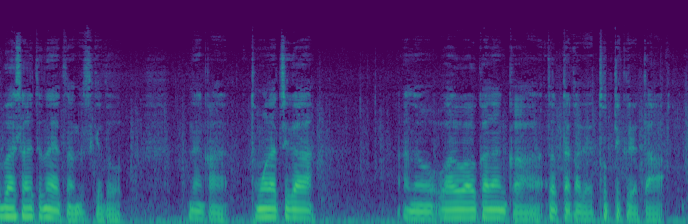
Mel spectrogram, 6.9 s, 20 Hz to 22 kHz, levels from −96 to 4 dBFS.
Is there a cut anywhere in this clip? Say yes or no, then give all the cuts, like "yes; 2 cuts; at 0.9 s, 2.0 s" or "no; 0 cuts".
yes; 1 cut; at 5.5 s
